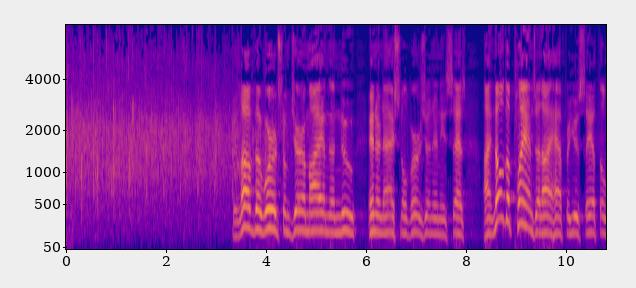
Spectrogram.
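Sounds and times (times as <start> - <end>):
audience clapping hands: 0.0 - 5.2
speech: 3.3 - 10.7.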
